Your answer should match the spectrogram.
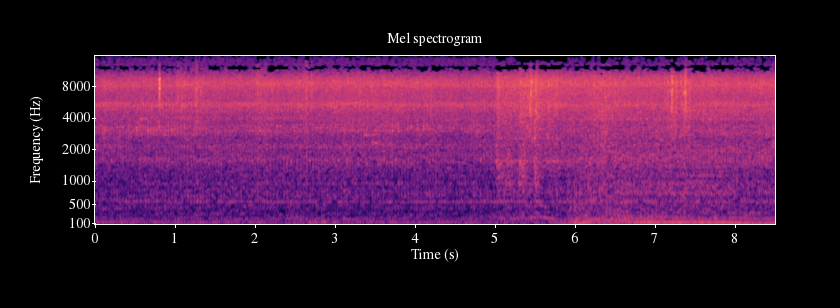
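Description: A vehicle engine idling with a steady low hum that grows louder about six seconds in.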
